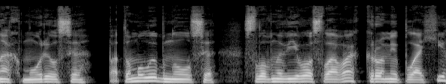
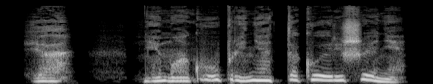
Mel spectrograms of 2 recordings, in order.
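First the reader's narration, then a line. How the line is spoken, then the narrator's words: Hoarse wheeze. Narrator (Russian): просипел я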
